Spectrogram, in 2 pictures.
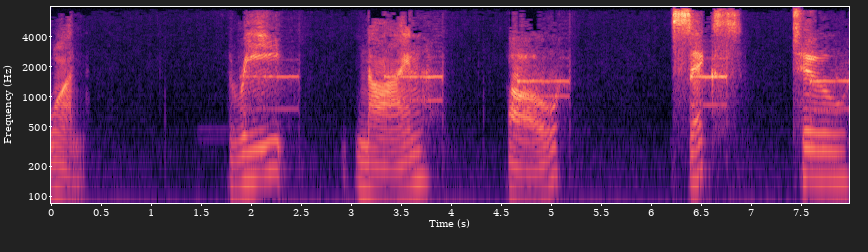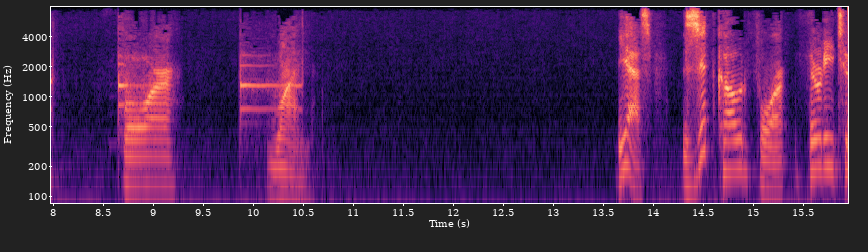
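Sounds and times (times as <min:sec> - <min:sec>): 
speech: 0:00.0 - 0:00.4, 0:01.8 - 0:03.9, 0:04.6 - 0:05.2, 0:06.2 - 0:08.1, 0:08.7 - 0:09.3, 0:10.2 - 0:10.6, 0:13.6 - 0:15.9
faint hum: 0:00.0 - 0:15.9
telephone number dialing tones: 0:09.9 - 0:10.2.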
